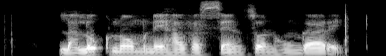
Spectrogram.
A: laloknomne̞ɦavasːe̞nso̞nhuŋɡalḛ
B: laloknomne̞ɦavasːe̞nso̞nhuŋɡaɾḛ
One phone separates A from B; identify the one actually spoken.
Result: B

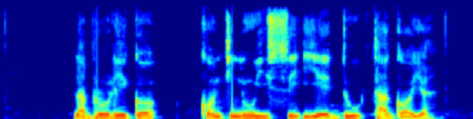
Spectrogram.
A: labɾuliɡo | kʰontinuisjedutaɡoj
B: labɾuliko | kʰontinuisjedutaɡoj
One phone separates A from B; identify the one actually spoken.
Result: A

